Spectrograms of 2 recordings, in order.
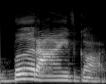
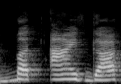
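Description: First: The words run together with no pause. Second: There is a short pause after 'but'. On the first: "Ela não falou but I've got" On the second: "Ela dá uma pausinha"

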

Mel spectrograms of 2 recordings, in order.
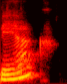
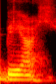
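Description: First: It is said in standard German. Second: It is said in Sauerland dialect.

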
